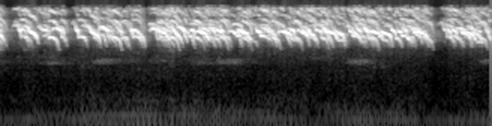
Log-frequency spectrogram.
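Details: Cute baby chickens peeping together, a steady overlapping stream of high, sharp chirps that barely pauses across the whole stretch.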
